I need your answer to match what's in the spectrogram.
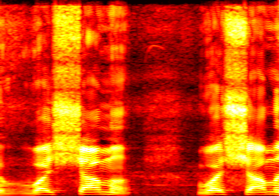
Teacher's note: میم ساکن ہے، ان میں قلقلہ نہیں ہونا چاہیے ، وشم، وشم نہیں کریں گے بلکہ میم میں واز ختم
